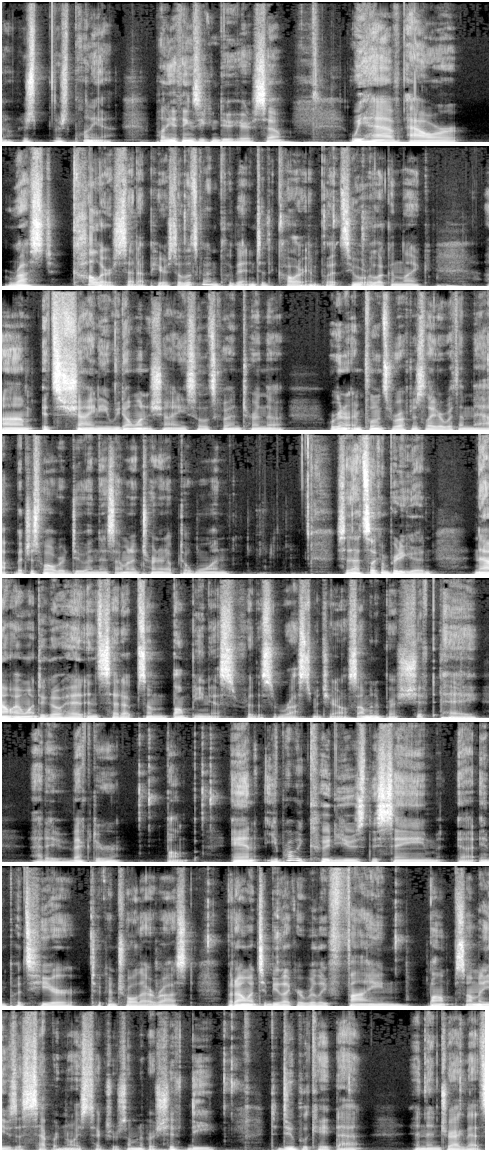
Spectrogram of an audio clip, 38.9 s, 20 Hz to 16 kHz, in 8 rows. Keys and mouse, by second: 6.6 click, 23.8 shift+a, 33.4 click, 35.4 shift+d.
